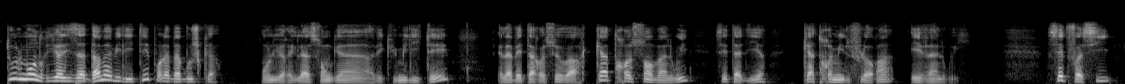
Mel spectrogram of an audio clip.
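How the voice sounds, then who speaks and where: A man narrating a classic novel aloud in an expressive, dramatic manner. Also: lowish voice, normal speed, no room sound, muffled recording. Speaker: audiobook reader. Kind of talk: literary narration read aloud.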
